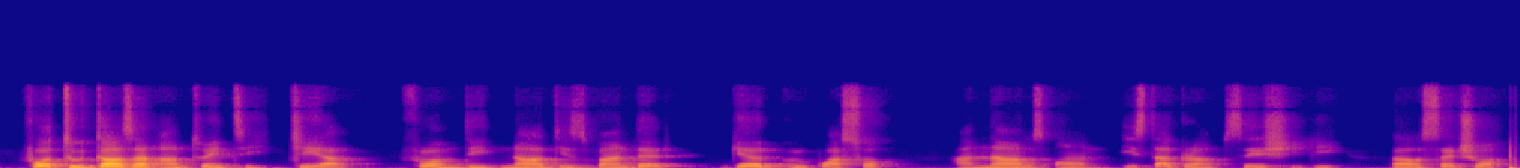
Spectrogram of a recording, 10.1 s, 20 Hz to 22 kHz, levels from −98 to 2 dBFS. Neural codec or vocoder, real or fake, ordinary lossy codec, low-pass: codec, 24 kHz, 0.9 kbps, WavTokenizer, large speech release; fake; none; 10.8 kHz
